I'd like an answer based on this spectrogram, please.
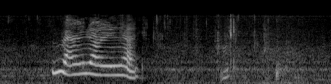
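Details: A single drawn-out meow from a domestic cat, heard as a mouse-chasing sound, rising then falling over almost one second, followed by faint soft rustles.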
